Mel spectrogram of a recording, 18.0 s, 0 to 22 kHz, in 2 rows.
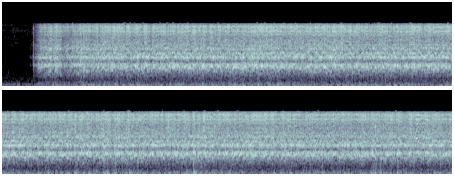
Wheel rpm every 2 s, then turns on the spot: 60, 210, 210, 210, 210, 220, 210, 200, 210.
none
